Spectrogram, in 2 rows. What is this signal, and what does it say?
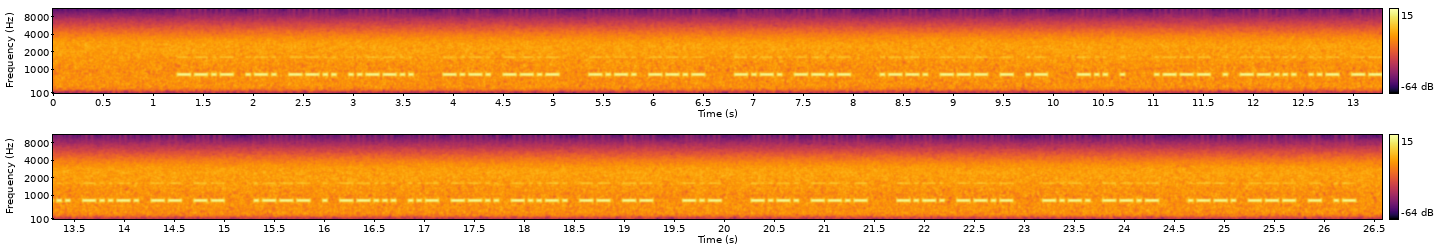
Morse code, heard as a keyed tone, machine-sent, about 28 wpm, 810 Hz, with radio static. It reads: QRZ? CQ CQ CQ POTA DE JE7UZ/MM JE7UZ/MM K CQ CQ CQ POTA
